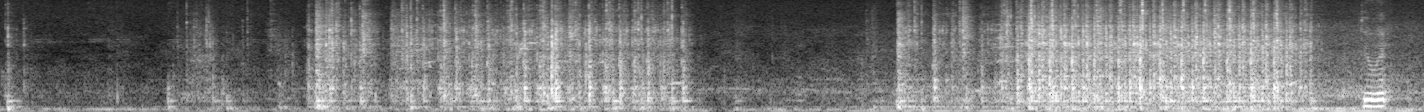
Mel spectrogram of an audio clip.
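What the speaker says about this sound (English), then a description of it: "So I've held it down with the machine stitch" Sewing machine running in bursts while top stitching down the pocketing of a single welt pocket, a fairly loud steady whir that stops and restarts, with a voice talking over parts of it.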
